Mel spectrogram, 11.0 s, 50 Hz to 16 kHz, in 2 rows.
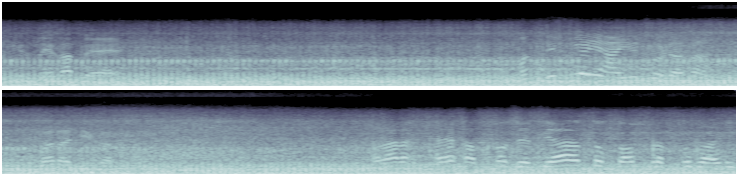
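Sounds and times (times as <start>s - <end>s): motorcycle engine cruising: 0.0s - 11.0s
wind rushing on microphone: 0.0s - 11.0s.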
